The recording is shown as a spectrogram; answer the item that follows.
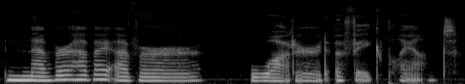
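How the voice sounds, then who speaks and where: A woman with a breathy, whispery voice, improvising an ASMR roleplay as casual, teasing banter. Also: lowish voice, fairly even intonation, takes it slowly, mellow. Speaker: ASMR roleplay performer playing sisters.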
